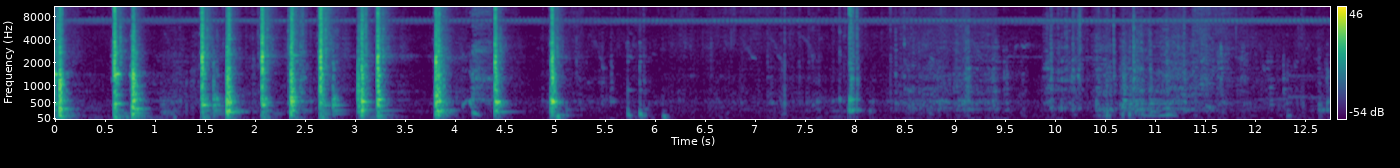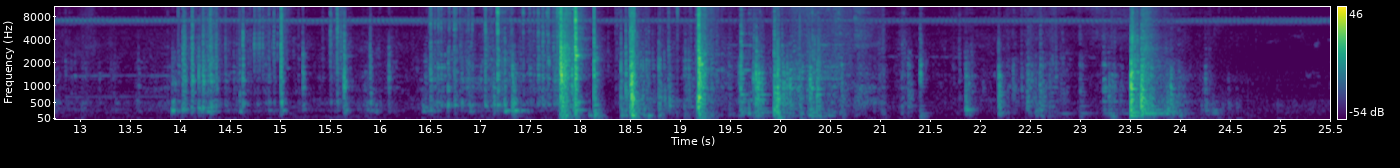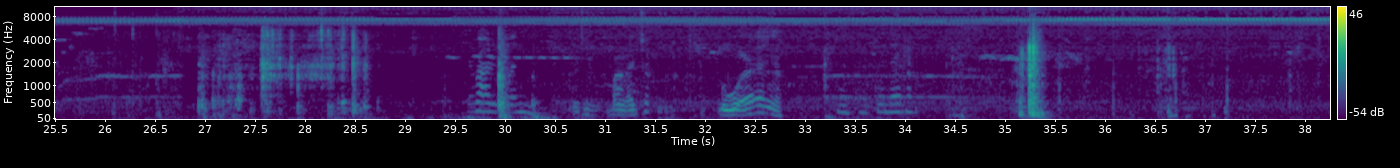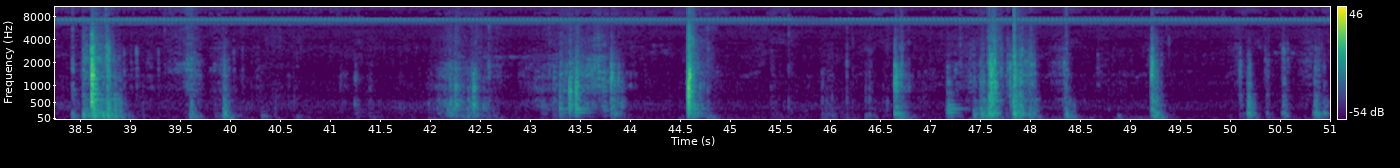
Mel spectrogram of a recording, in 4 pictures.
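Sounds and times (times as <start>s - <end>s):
rustling and knocking of wood: 0.0s - 24.5s, 35.0s - 35.6s, 38.4s - 40.4s, 42.1s - 51.0s.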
